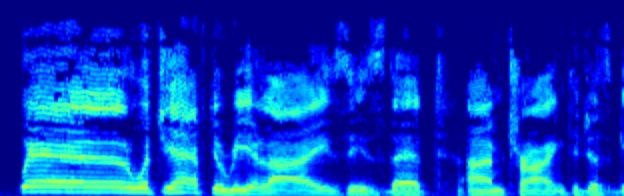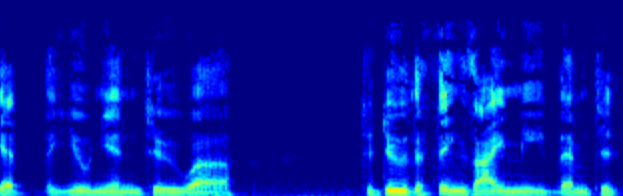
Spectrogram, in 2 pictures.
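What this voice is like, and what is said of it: Joe Namath impression, exaggerated L's. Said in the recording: “doing the voice I do for Joe Namath ... he was leaning into the L's”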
